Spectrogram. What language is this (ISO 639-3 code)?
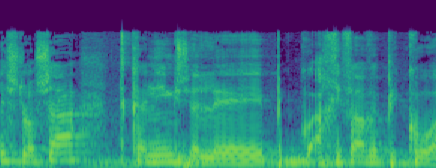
heb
